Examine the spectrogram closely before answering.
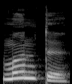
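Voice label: "мынты", Komi, female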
